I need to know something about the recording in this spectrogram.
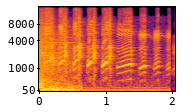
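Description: TV show logo sting: a sudden loud whoosh and deep bass hit, followed by a rapid run of recorded 'ha-ha' laughter over a held low rumble, all cutting off sharply at the end.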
